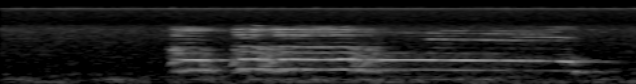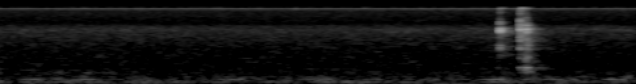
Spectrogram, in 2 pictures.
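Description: A rooster crowing once, a call of about two seconds starting about a second in, followed near the end by a single sharp click.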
